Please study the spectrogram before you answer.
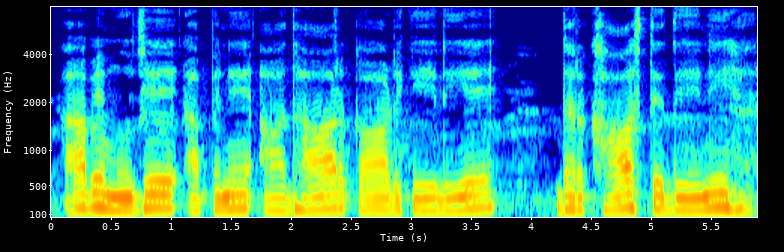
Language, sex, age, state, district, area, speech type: Urdu, female, 45-60, Bihar, Gaya, urban, spontaneous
